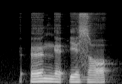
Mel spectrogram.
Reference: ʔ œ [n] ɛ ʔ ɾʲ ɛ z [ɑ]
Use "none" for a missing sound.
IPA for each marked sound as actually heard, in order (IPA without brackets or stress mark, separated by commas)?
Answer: ŋ, ɑ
